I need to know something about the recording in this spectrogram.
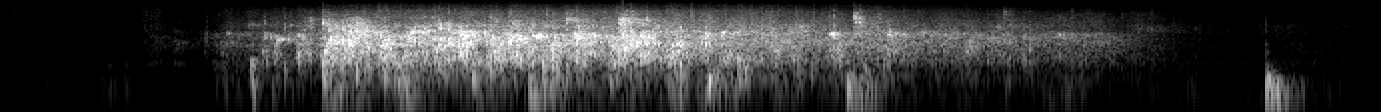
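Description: An audience applauds loudly, then the applause fades.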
